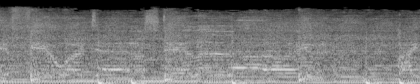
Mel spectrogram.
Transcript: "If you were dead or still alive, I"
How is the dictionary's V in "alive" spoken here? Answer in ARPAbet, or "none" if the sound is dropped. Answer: none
